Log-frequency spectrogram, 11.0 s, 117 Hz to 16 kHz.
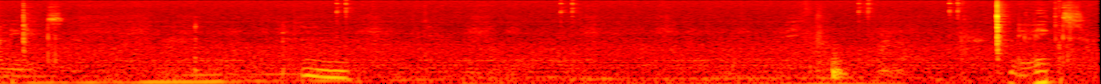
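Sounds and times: low hum: 0:00.0 - 0:09.4
computer mouse clicking: 0:00.2 - 0:00.5, 0:05.6 - 0:06.0, 0:08.6 - 0:08.8, 0:09.5 - 0:10.8.

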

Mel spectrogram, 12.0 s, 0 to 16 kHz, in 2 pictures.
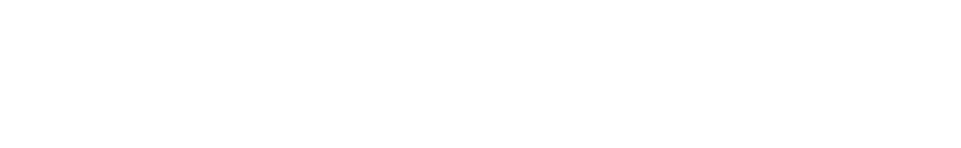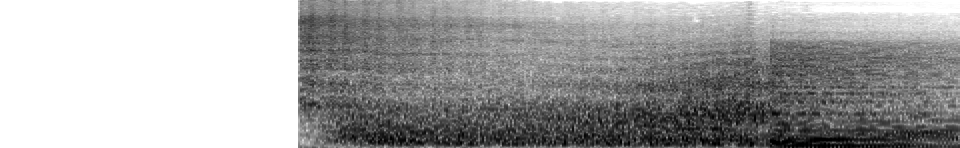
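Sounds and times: loud rushing whoosh: 0:07.9 - 0:12.0.

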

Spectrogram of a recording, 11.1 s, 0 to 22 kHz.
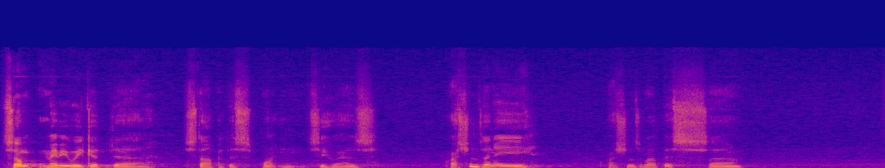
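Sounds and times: faint electrical hum: 0:00.0 - 0:11.0
man saying uh: 0:00.1 - 0:04.7, 0:07.6 - 0:09.3.

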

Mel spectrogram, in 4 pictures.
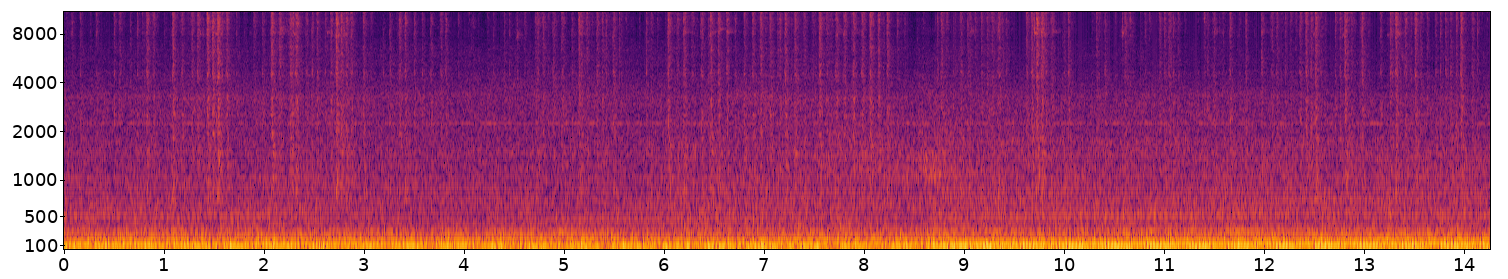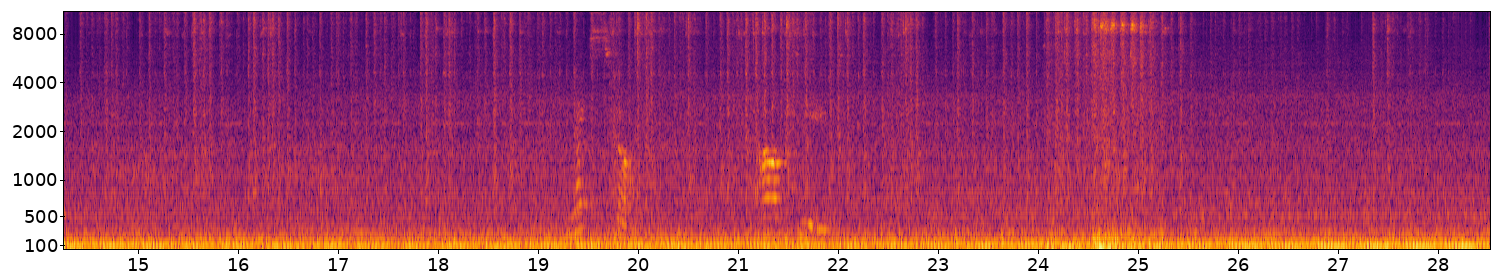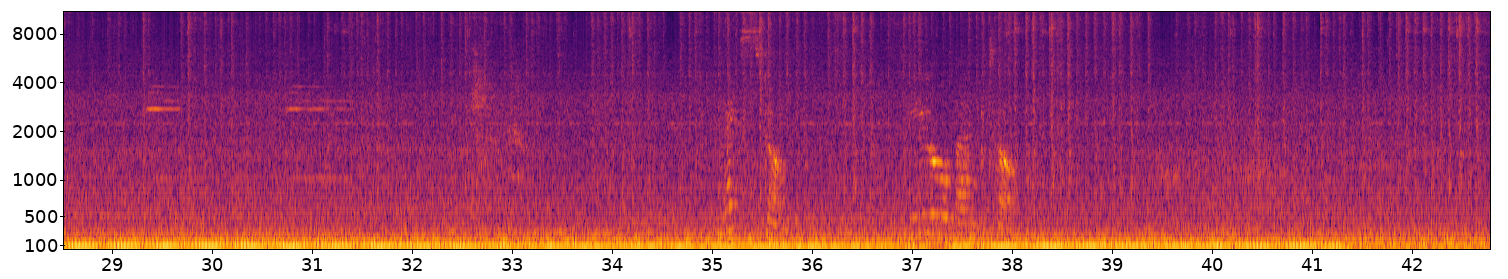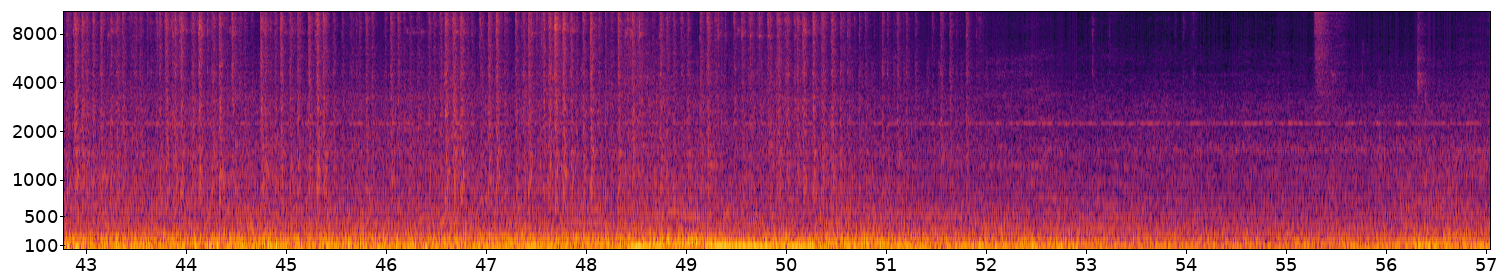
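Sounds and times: bus diesel engine drone: 0:00.0 - 0:57.0
road and body rattle: 0:00.0 - 0:57.0.

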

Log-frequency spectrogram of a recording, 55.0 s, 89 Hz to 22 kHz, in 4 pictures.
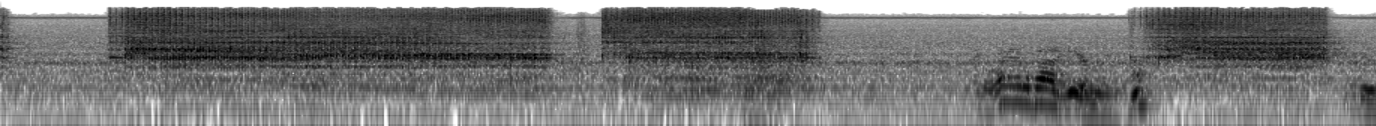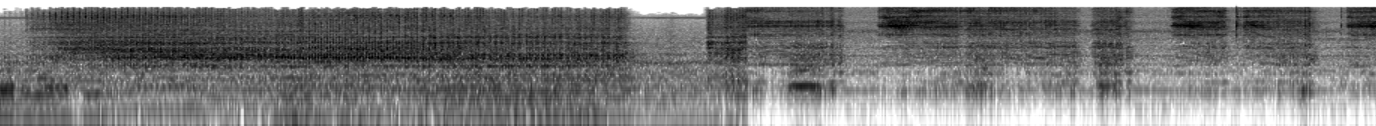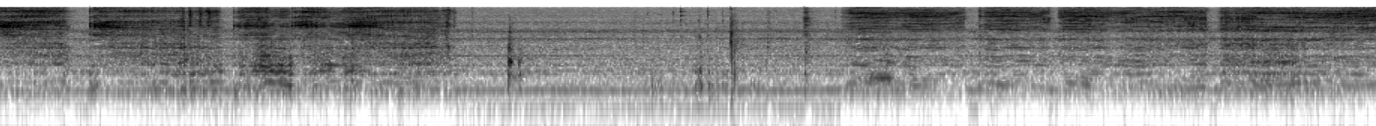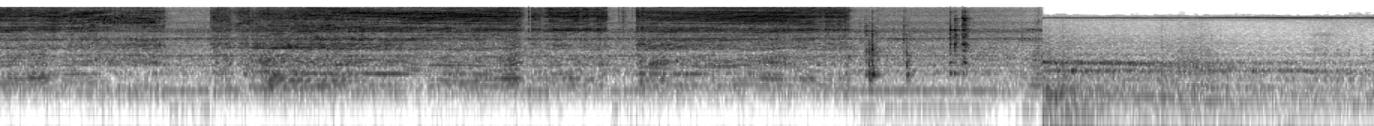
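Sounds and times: tool cutting wood bowl on lathe: 0:00.0 - 0:00.2, 0:01.0 - 0:08.3, 0:09.8 - 0:20.2, 0:20.8 - 0:51.8
faint lathe hum: 0:00.0 - 0:55.0.

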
